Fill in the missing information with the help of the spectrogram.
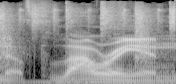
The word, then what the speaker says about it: Flowerian: And he says he's fairly certain the flow in Flowerian is pronounced like flower, not the word flow.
